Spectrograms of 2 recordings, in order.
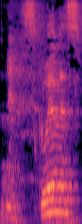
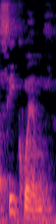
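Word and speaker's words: Sequim: swim youth skate park foundation squim sometimes people call it sequin it is yeah i call it squirm sometimes no it's a great little town and uh it's spelled s-e-q-u-i-m and uh yeah squim washington it gets less rainfall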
